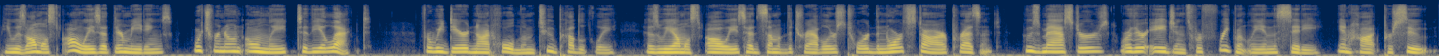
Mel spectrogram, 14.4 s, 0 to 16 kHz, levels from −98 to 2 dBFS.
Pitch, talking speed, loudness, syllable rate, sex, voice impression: 190 Hz, 205 wpm, -17 LUFS, 5.6 syllables/s, female, very feminine, middle-aged, thin, tensed, slightly powerful, bright, slightly hard, very clear, very fluent, cool, intellectual, very refreshing, sincere, calm, friendly, reassuring, slightly unique, elegant, wild, slightly sweet, lively, slightly strict, intense, slightly sharp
